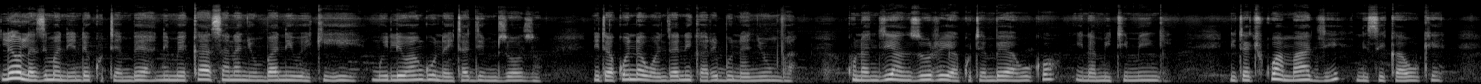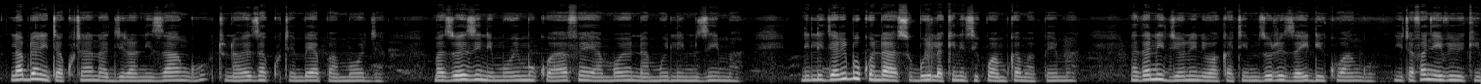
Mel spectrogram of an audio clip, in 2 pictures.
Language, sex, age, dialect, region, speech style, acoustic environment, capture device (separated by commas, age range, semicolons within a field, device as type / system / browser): Swahili, female, 25-34, Kenya - Nairobi Sheng-influenced, Kenya, relaxed; focused; excited, nature; silence; people talking, mobile / Linux / Chrome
